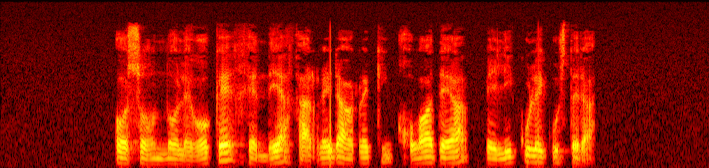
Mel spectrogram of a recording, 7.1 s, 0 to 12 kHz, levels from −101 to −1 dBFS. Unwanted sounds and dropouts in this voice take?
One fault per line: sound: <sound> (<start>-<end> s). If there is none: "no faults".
no faults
